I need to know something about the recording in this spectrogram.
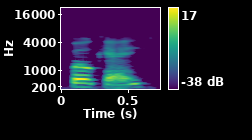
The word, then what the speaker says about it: bokeh: how to say the word um and it's bokeh and it's the blurry effect created in the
